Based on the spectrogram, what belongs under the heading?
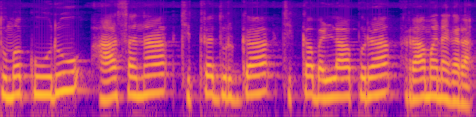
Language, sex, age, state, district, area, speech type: Kannada, male, 18-30, Karnataka, Tumkur, urban, spontaneous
